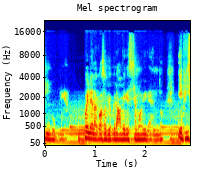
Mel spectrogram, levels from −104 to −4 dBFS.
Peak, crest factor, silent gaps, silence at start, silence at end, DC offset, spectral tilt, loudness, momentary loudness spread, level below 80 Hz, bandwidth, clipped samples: 0 dBFS; 14 dB; none; 0 s; 0 s; under 0.1%; -7.5 dB/octave; -15 LUFS; 9 LU; -32 dBFS; 13.5 kHz; under 0.1%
